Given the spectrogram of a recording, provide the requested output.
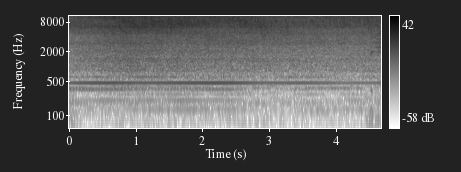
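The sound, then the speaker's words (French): A snow cannon making artificial snow at night at Parc Jacques-Cartier roars steadily, a loud, unbroken blast of hissing air and spray over a constant droning mechanical hum, with no voices. “Rapproche-toi donc un petit peu du canon, s'il te plaît! Je ne sais pas si vous l'entendez, mais c'est très fort.”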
